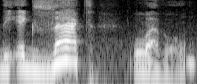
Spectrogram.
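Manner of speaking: stress on "exact level", slowed right down. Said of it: "I'm gonna repeat".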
